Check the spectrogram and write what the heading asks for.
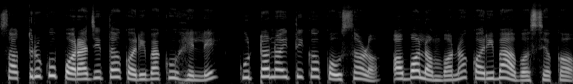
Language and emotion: Odia, neutral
